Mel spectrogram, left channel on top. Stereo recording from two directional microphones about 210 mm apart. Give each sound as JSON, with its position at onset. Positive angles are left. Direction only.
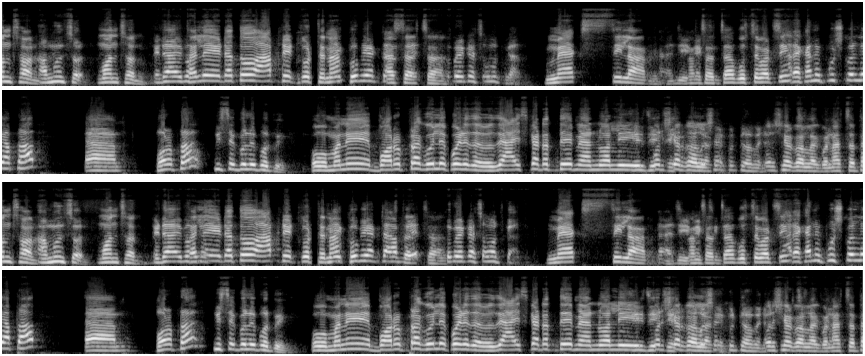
{"t": 0.0, "sound": "a man's voice", "side_deg": 5}
{"t": 0.3, "sound": "speech", "side_deg": -40}
{"t": 0.9, "sound": "speech", "side_deg": 10}
{"t": 1.5, "sound": "speech", "side_deg": -50}
{"t": 1.9, "sound": "a man's voice", "side_deg": 30}
{"t": 3.4, "sound": "speech", "side_deg": -50}
{"t": 5.5, "sound": "a man's voice", "side_deg": 20}
{"t": 7.9, "sound": "speech", "side_deg": -50}
{"t": 11.7, "sound": "a man's voice", "side_deg": 15}
{"t": 15.6, "sound": "speech", "side_deg": -55}
{"t": 16.2, "sound": "a man's voice", "side_deg": -10}
{"t": 16.5, "sound": "speech", "side_deg": 5}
